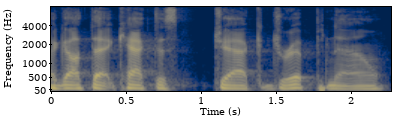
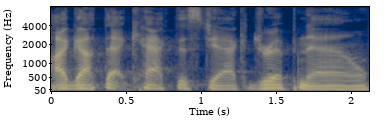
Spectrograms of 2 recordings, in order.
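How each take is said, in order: First: It is said with little confidence. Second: It is said with more confidence.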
